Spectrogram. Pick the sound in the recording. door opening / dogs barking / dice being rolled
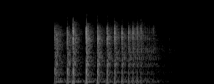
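dice being rolled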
